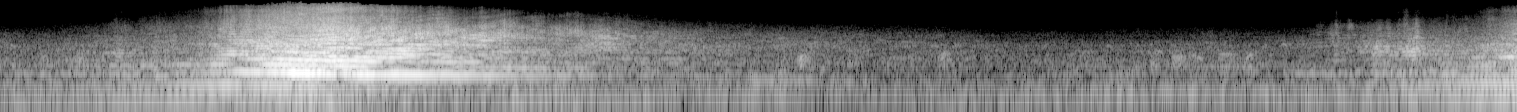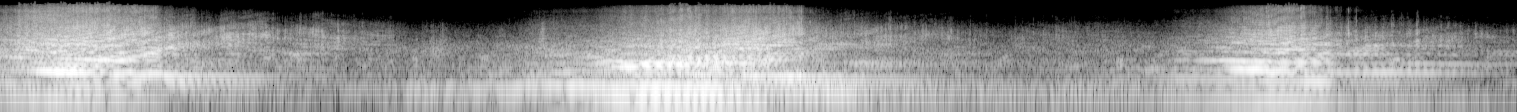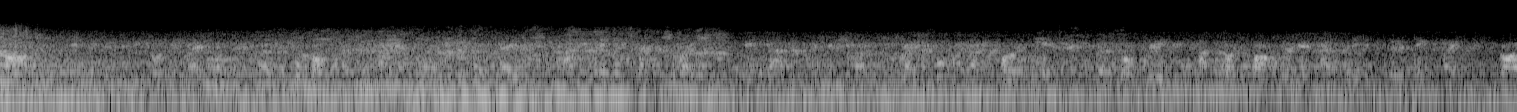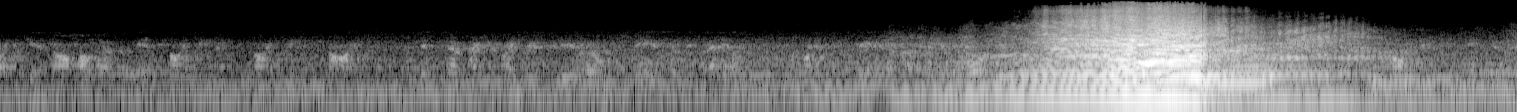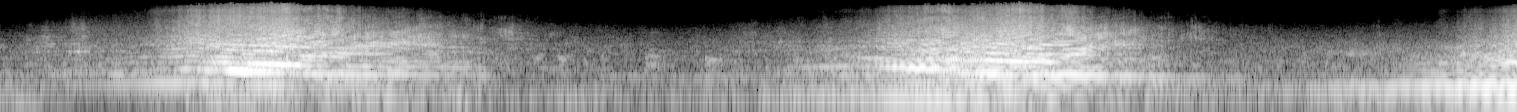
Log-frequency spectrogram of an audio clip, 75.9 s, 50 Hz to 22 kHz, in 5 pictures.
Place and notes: Unnamed Road, Derby, UK - British Motorcycle Grand Prix 2006 ... MotoGP warmup ...
British Motorcycle Grand Prix 2006 ... MotoGP warm up ... one point stereo mic to mini-disk ...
